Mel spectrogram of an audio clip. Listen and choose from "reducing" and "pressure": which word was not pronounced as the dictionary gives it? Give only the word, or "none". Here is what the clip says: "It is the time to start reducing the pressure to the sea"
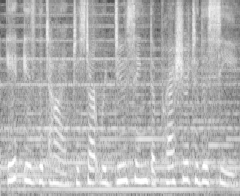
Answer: none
